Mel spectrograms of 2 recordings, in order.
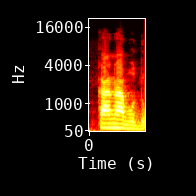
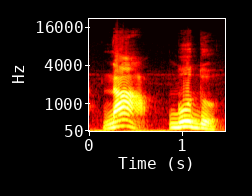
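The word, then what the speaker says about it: نَعْبُدُ: অনেকে বলে ইয়াকা নাবুদু কাবুদু বলে কাবুদু আইনটা বাদ আইন হরফটি কেউ উচ্চারণ করে না তাহলে আপনাদের নামাজটা কিভাবে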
